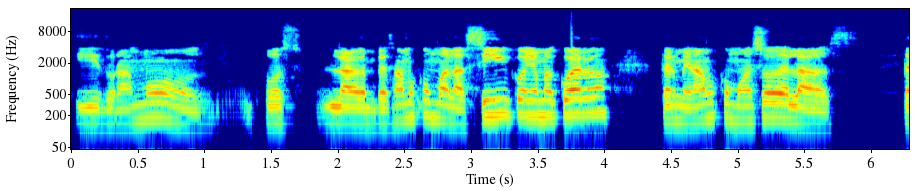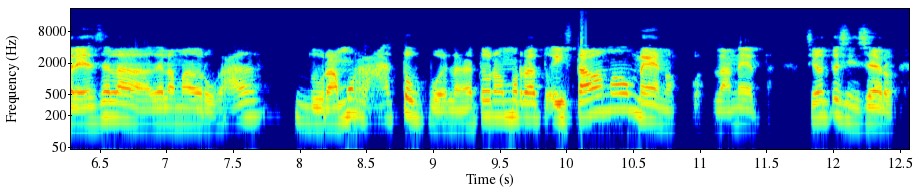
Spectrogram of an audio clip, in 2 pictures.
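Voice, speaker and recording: Young male musician, higher voice, dry sound, loose slangy chat. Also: normal speed, dry recording, dull audio. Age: young adult. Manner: relaxed, slangy storytelling with many fillers. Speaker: guest musician. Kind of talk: casual interview chat.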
